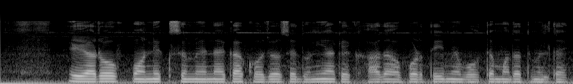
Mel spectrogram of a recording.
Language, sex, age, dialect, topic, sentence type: Maithili, male, 18-24, Angika, agriculture, statement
